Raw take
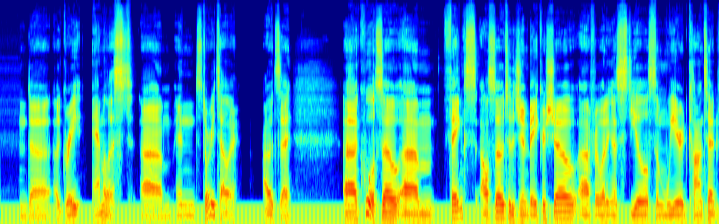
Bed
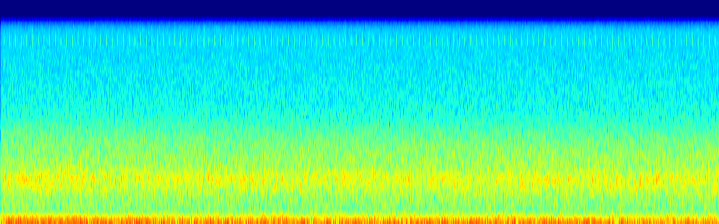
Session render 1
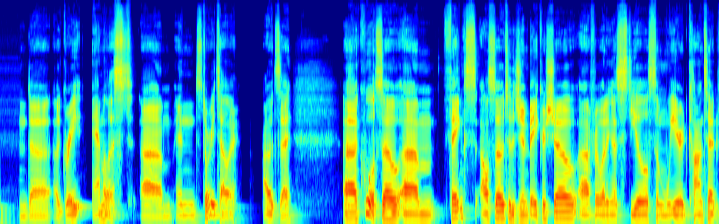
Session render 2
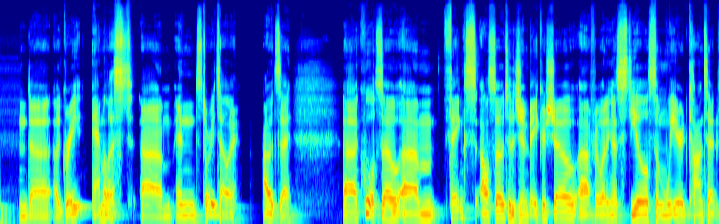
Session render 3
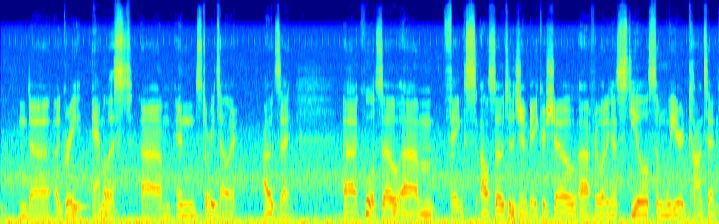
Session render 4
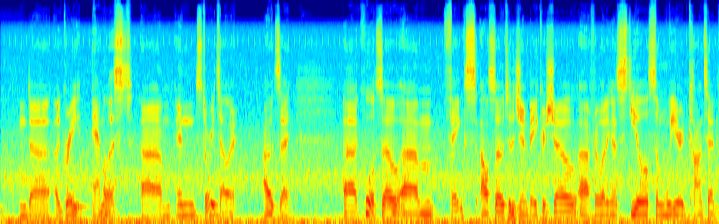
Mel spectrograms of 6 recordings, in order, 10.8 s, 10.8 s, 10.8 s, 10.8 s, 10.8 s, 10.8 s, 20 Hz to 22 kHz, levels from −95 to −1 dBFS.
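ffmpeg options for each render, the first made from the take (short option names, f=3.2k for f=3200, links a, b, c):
-af "bandreject=f=50:t=h:w=4,bandreject=f=100:t=h:w=4,bandreject=f=150:t=h:w=4,bandreject=f=200:t=h:w=4,bandreject=f=250:t=h:w=4,bandreject=f=300:t=h:w=4,bandreject=f=350:t=h:w=4"
-af "acompressor=threshold=-21dB:ratio=2.5,alimiter=limit=-15.5dB:level=0:latency=1:release=299"
-filter_complex "[1:a]volume=-11.5dB[a];[0:a][a]amix=inputs=2:normalize=0"
-af "volume=10dB"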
